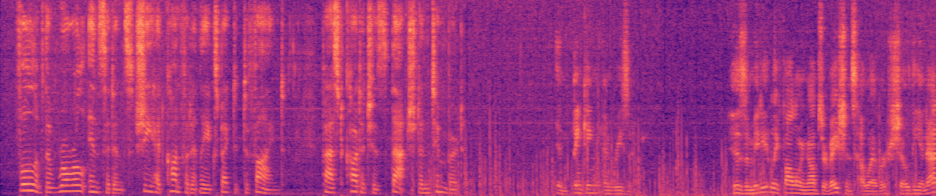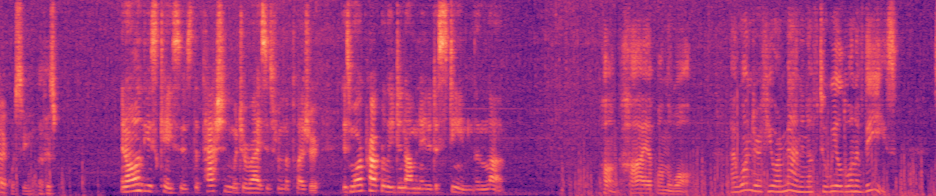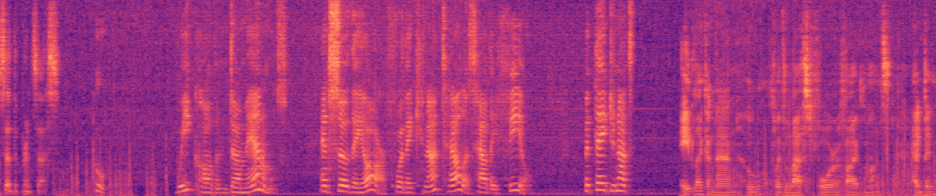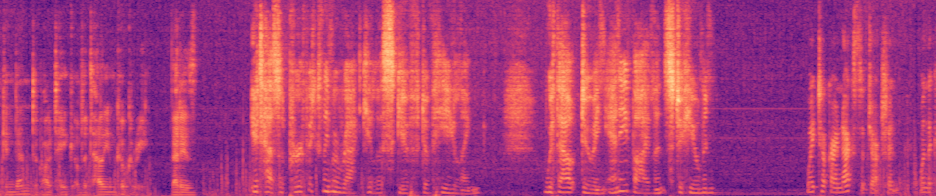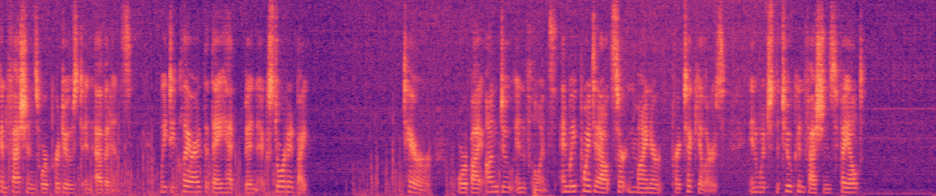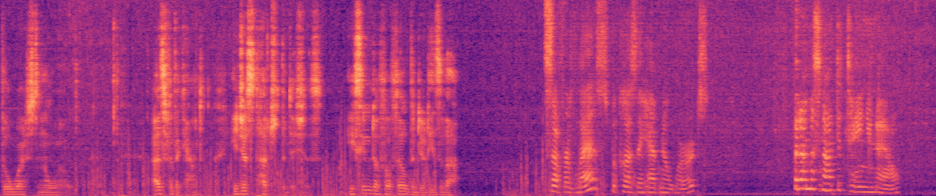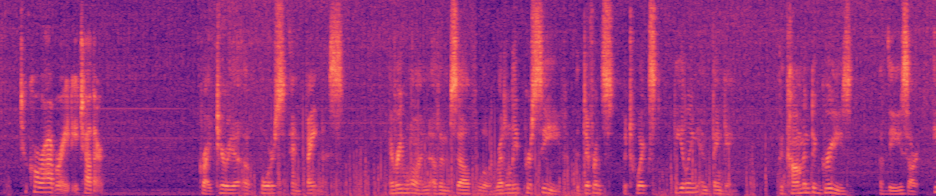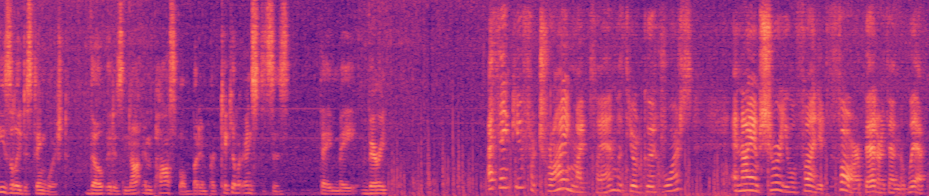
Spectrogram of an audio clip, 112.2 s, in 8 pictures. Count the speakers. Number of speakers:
8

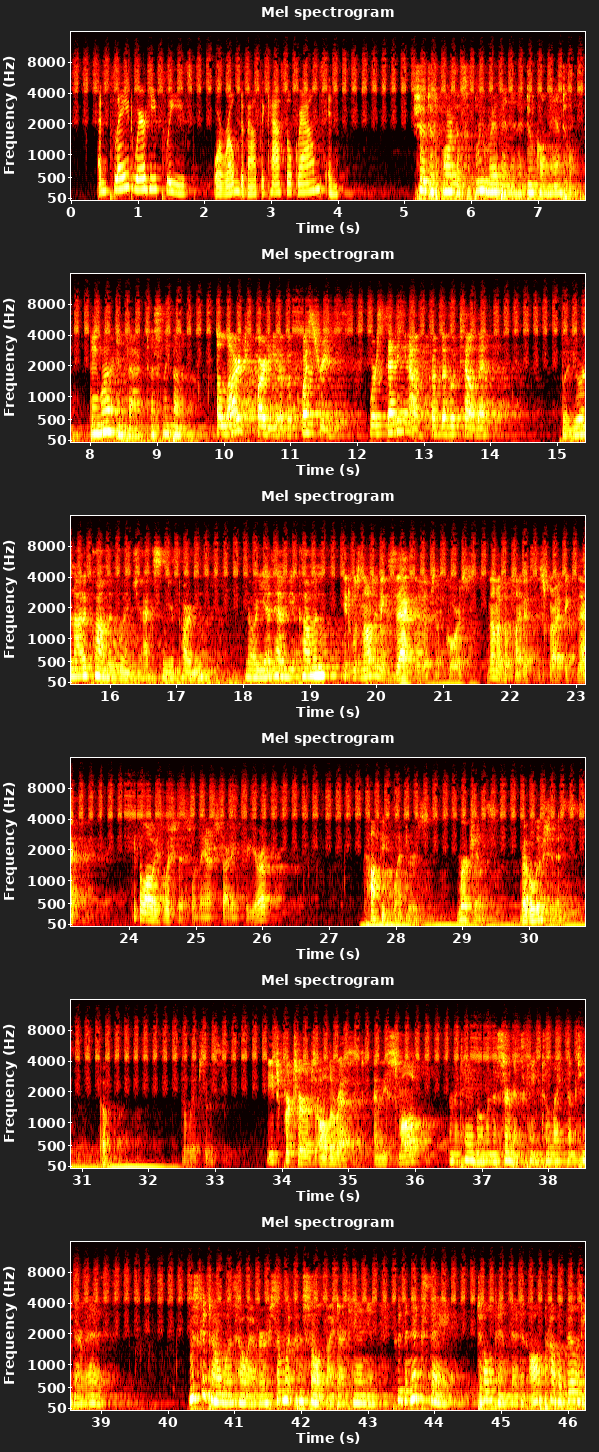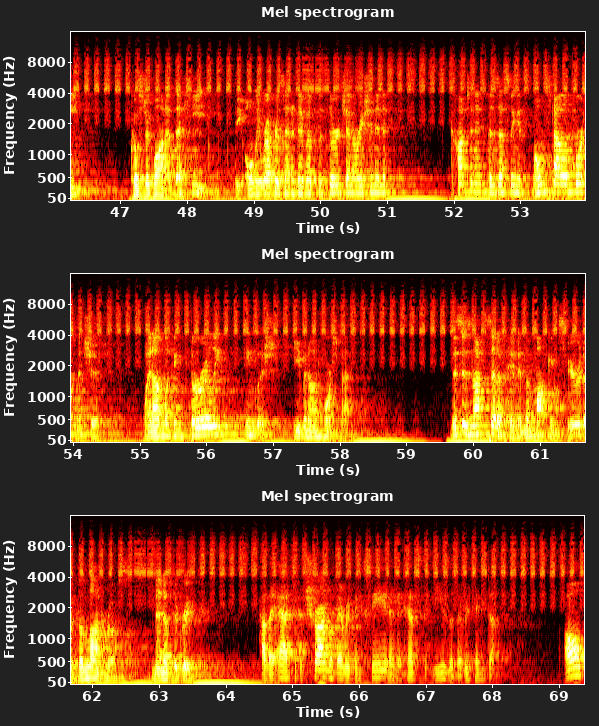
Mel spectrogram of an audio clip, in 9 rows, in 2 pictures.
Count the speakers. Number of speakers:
7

